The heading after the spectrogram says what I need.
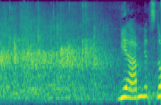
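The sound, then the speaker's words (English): Audience applause at a conference on European data protection fades out over about a second and a half, then a voice begins speaking. “applause for Andreas Krisch to Andrena Tangens. Round of applause.”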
